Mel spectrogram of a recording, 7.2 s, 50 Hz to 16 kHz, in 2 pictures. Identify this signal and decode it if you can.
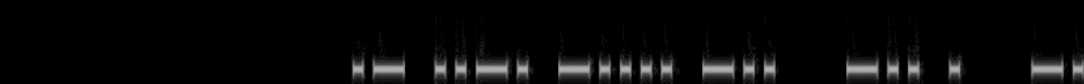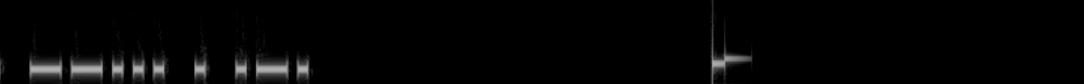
Morse code, heard as a keyed tone, about 36 wpm, 700 Hz. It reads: AF6D DE N7ER
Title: USA Callsign DE Callsign - 4 Characters - 35wpm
